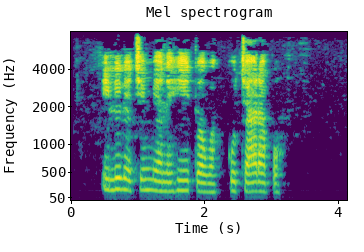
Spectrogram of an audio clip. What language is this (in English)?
Yaqui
